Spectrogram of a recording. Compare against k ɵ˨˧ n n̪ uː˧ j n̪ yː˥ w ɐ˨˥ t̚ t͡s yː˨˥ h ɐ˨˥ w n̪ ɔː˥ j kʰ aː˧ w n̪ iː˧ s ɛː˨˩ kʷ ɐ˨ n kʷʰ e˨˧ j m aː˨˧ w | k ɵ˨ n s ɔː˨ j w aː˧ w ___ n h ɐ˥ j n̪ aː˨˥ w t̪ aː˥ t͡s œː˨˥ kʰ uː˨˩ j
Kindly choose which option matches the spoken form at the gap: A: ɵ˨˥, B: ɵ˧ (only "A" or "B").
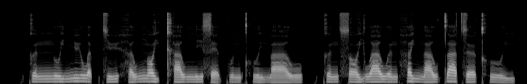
A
